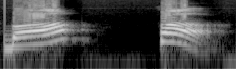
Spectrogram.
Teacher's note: दंतोष्ठ्य नीचे का होठ और ऊपर का दांत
